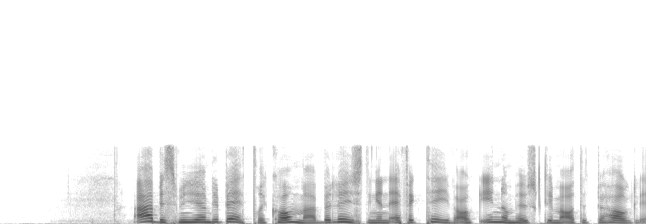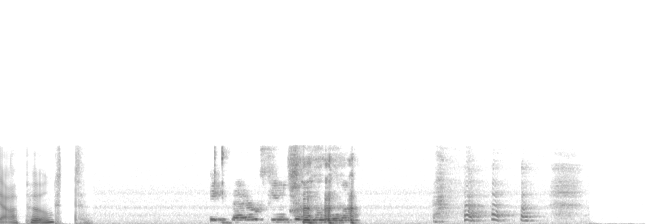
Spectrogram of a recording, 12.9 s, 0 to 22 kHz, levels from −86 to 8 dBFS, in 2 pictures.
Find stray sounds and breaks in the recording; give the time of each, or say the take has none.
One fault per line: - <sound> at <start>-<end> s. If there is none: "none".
- laugh at 8.6-10.1 s
- laugh at 10.8-12.3 s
